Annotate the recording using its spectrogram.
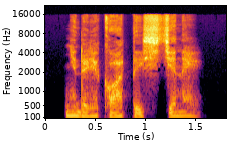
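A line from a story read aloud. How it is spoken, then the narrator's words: Stunned mumble. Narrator (Russian): пробормотала она, слегка обалдев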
